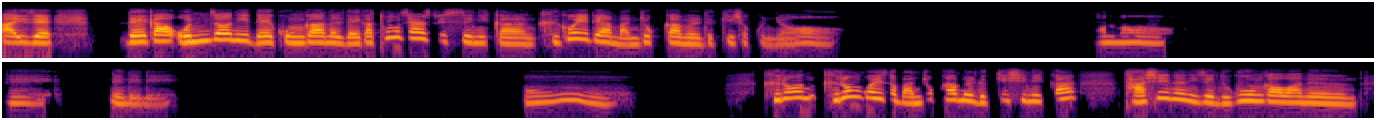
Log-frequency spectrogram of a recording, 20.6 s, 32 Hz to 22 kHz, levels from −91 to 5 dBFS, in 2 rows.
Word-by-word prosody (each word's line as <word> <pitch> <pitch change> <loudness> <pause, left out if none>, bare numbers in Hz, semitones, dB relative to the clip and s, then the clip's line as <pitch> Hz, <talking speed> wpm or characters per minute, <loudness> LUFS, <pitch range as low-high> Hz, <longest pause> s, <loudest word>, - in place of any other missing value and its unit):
아 210 -1 +7
이제 200 -1 +4 0.5
내가 225 +2 +7
온전히 255 +4 +4
내 205 -1 +1
공간을 205 -1 +2
내가 185 +3 0
통제할 345 - 0
수 260 - -17
있으니깐 190 -6 -4
그거에 300 - -1
대한 220 -6 +2
만족감을 180 +1 -2
느끼셨군요. 190 0 -12 1.9
어. 205 -1 -10 1.6
네. 190 -1 -12 0.5
네네네. 170 -1 -11 2.6
어. 210 -3 -8 1.1
그런 335 +5 0
그런 380 +8 +1
거에서 320 -6 +1
만족감을 255 +6 0
느끼시니까 250 - -2 0.4
다시는 280 +6 +1
이제 210 -3 -2
누군가와는 200 -5 -1
210 Hz, 200 characters per minute, -20 LUFS, 190-255 Hz, 2.6 s, 아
